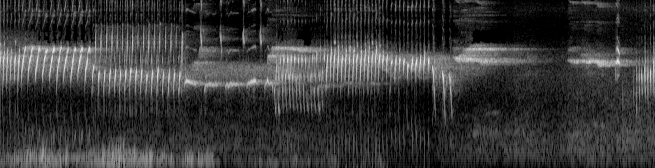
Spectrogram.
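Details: Excited male canary singing to prepare a female for mating: loud continuous rapid trills and rolls at high pitch, with a low background rumble early, a short pause, then song resumes.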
